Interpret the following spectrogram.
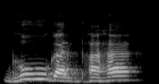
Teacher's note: both Bhas Mahaprana. Bha followed by Visarga.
